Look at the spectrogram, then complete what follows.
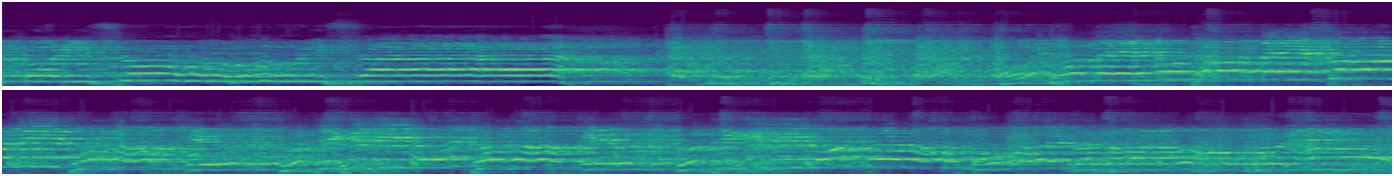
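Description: Husori Bihu: a group of men singing in chorus to dhol drums. About three seconds in the music gets fuller, with a steady drum beat under the voices.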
